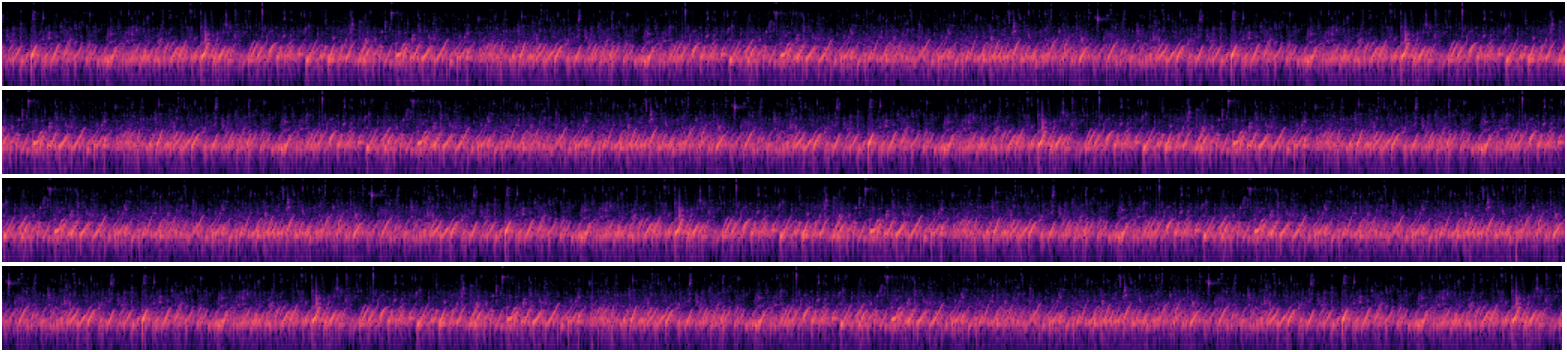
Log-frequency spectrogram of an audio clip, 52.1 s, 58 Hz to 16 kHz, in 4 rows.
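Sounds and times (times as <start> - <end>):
air bubbling in fish tank: 0.0 - 52.0.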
